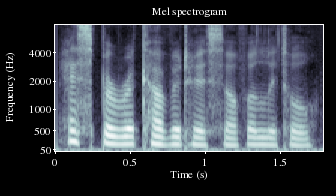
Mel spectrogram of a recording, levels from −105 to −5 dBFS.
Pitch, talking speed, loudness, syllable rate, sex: 170 Hz, 165 wpm, -16 LUFS, 6.6 syllables/s, female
